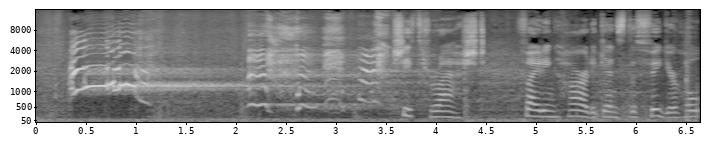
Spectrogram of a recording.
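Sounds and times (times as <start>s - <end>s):
faint low rumble: 0.0s - 6.6s
woman screaming in terror: 0.4s - 3.9s
speech: 3.7s - 6.6s.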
